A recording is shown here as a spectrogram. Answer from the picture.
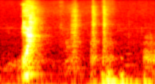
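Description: A dog gives one short bark about a third of a second in. Low thumps and clicks of handling follow a little after halfway.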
